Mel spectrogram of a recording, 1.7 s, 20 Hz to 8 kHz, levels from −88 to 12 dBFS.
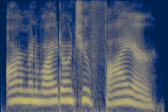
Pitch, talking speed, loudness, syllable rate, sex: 205 Hz, 180 wpm, -15 LUFS, 4.0 syllables/s, female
